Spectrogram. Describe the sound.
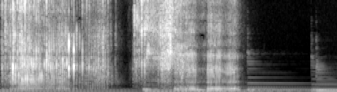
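A mouth fart noise, a voice imitating flatulence with buzzing lips: low, rough, sputtering and sustained for about three seconds with brief breaks, loud and with no talk over it.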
